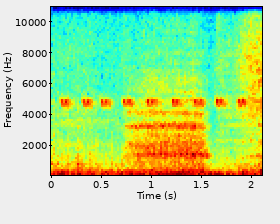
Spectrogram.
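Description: Crickets chirping in an even pulsing rhythm, about five chirps a second, with a soft hiss swelling briefly in the middle.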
